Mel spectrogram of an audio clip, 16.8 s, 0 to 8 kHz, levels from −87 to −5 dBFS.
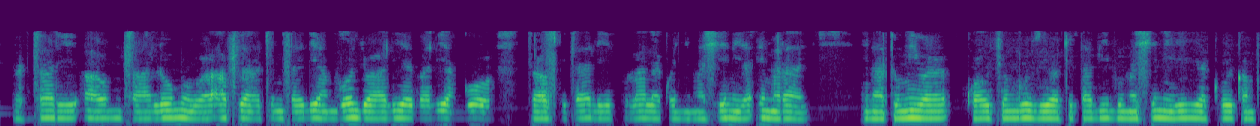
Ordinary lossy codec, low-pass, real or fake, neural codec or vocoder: AAC, 16 kbps; 7.2 kHz; real; none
